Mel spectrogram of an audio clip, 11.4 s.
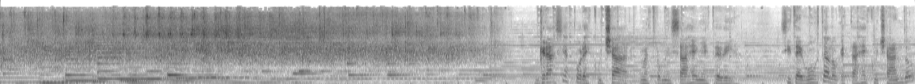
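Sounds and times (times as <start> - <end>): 
audience applause: 0.0 - 6.4
speech: 6.8 - 11.4.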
